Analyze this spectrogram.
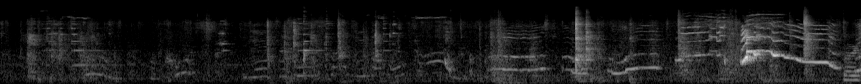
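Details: Siberian husky puppies, a newborn litter born March 25, 2017 to the dam Liv, whining in rapid overlapping bursts, the squeals climbing and bending in pitch and growing louder toward the end.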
